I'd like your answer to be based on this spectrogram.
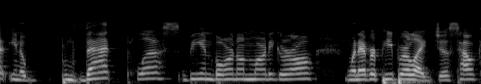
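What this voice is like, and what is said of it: Thick Cajun Louisiana accent. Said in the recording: “most Cajun place on earth ... you'll probably hear it in my thick accent”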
